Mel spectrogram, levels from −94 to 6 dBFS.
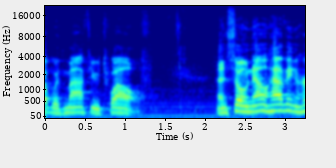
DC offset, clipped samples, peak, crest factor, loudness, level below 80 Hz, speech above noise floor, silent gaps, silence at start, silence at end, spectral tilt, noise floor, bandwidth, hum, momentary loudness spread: under 0.1%; under 0.1%; -20 dBFS; 20 dB; -39 LUFS; -72 dBFS; 28 dB; none; 0 s; 0 s; -5 dB/octave; -67 dBFS; over 20 kHz; none; 11 LU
